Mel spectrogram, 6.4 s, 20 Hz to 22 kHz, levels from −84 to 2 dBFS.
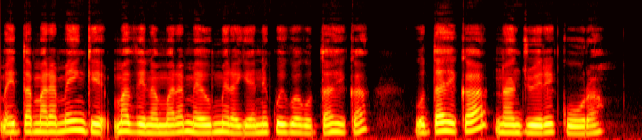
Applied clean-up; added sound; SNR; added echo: none; none; none; none.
